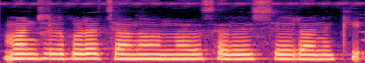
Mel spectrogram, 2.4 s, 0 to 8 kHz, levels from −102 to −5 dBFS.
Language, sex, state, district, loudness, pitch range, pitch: Telugu, female, Andhra Pradesh, Sri Satya Sai, -13 LUFS, 210-225 Hz, 215 Hz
